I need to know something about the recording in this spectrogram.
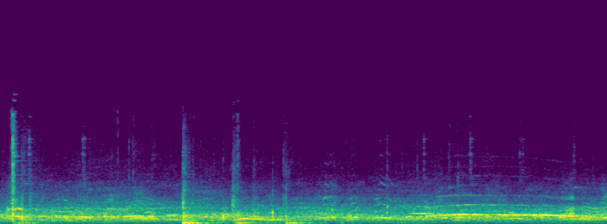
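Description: Faint outdoor ambience with distant, indistinct voices and a few soft clicks.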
